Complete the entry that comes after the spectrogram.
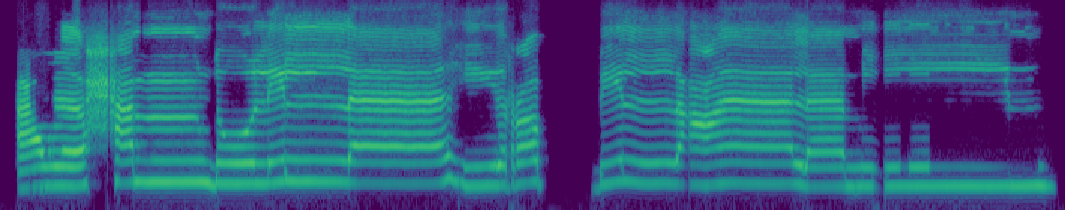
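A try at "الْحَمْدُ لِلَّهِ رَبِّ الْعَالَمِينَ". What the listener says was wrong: Mau monyong dhammah dan alhamdulillah. Jadi setiap harokat diselesaikan. Jangan alhamdulillah, dulillah. Berarti dunya belum selesai ya. Alhamdulillah. Berarti alhamdulillahi rabbil alamin.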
